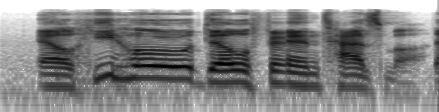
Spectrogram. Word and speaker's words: El Hijo del Fantasma: El Hijo del Fantasma. That was not even there it is, that El was Hijo. That was not even hard, Rich.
